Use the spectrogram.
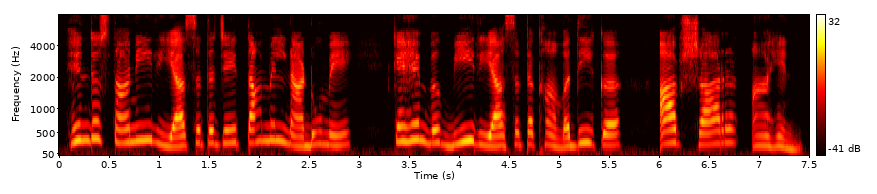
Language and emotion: Sindhi, neutral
